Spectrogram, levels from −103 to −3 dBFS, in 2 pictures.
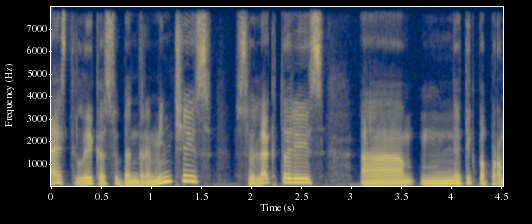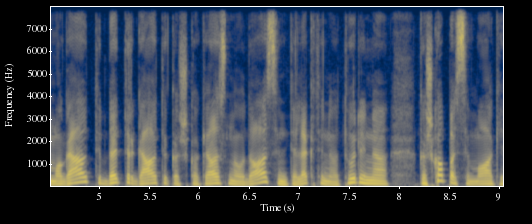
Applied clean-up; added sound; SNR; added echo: none; none; none; none.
